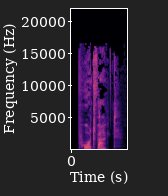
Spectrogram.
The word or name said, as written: PORTVAGTS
